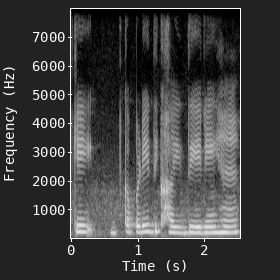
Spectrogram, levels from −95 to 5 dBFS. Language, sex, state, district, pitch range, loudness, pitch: Hindi, male, Punjab, Fazilka, 200-230 Hz, -13 LUFS, 210 Hz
